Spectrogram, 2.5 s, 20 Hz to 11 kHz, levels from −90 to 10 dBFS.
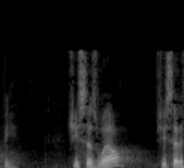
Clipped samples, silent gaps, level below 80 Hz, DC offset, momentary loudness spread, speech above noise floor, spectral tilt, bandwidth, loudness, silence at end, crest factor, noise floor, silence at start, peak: under 0.1%; none; -78 dBFS; under 0.1%; 21 LU; 38 dB; -5 dB/octave; 8 kHz; -34 LUFS; 0 s; 18 dB; -70 dBFS; 0.05 s; -18 dBFS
